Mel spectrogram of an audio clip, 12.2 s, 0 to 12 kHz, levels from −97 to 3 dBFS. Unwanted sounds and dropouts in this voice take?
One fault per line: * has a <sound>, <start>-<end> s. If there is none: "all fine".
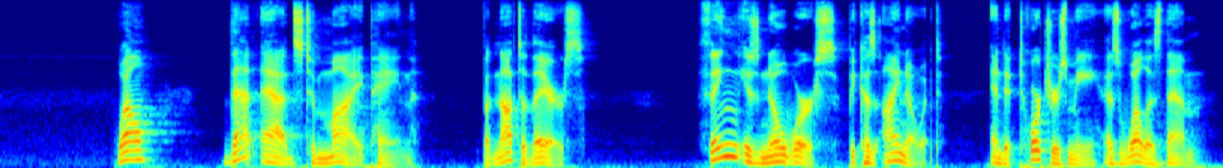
all fine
